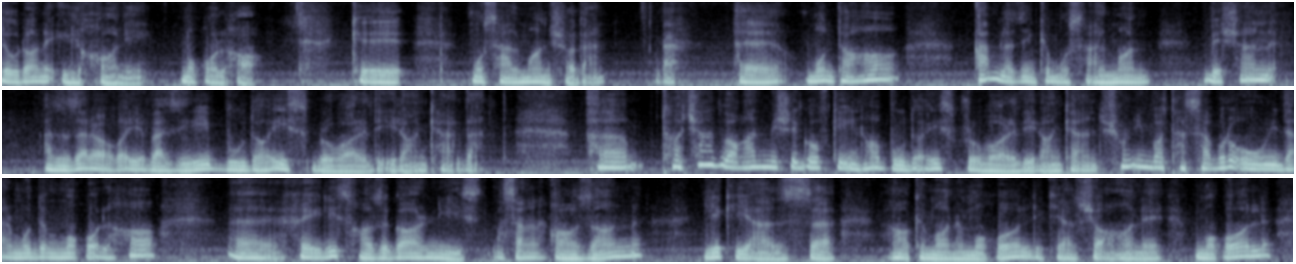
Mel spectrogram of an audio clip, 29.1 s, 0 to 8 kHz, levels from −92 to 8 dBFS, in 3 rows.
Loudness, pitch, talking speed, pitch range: -21 LUFS, 110 Hz, 115 wpm, 100-125 Hz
